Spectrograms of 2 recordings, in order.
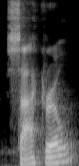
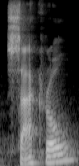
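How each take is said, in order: First: It is said with an American pronunciation. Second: The same.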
